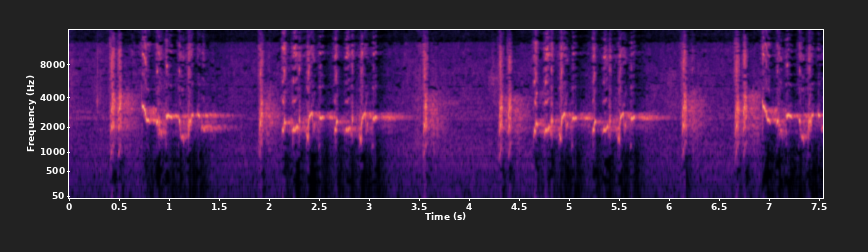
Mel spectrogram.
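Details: White-eared bulbul singing in repeated phrases about every two seconds, each a sharp note followed by a gliding, wavering whistle, with softer chirps between.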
